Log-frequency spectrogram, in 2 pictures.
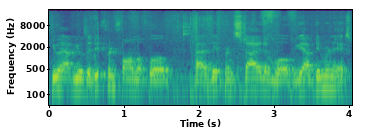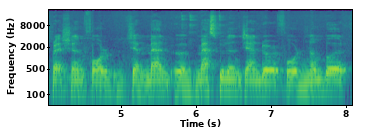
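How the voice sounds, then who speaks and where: A man's voice: mid-range voice, fairly even intonation, moderate pace, hardly any pauses, warm tone, slight background noise. Urdu-speaking Pakistani man in an echoey room. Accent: Pakistani English. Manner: hesitant, with frequent "uh" fillers, addresses the other as sir. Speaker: co-host and former student. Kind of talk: discussion with a teacher. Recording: roomy echo, faint ambience.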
